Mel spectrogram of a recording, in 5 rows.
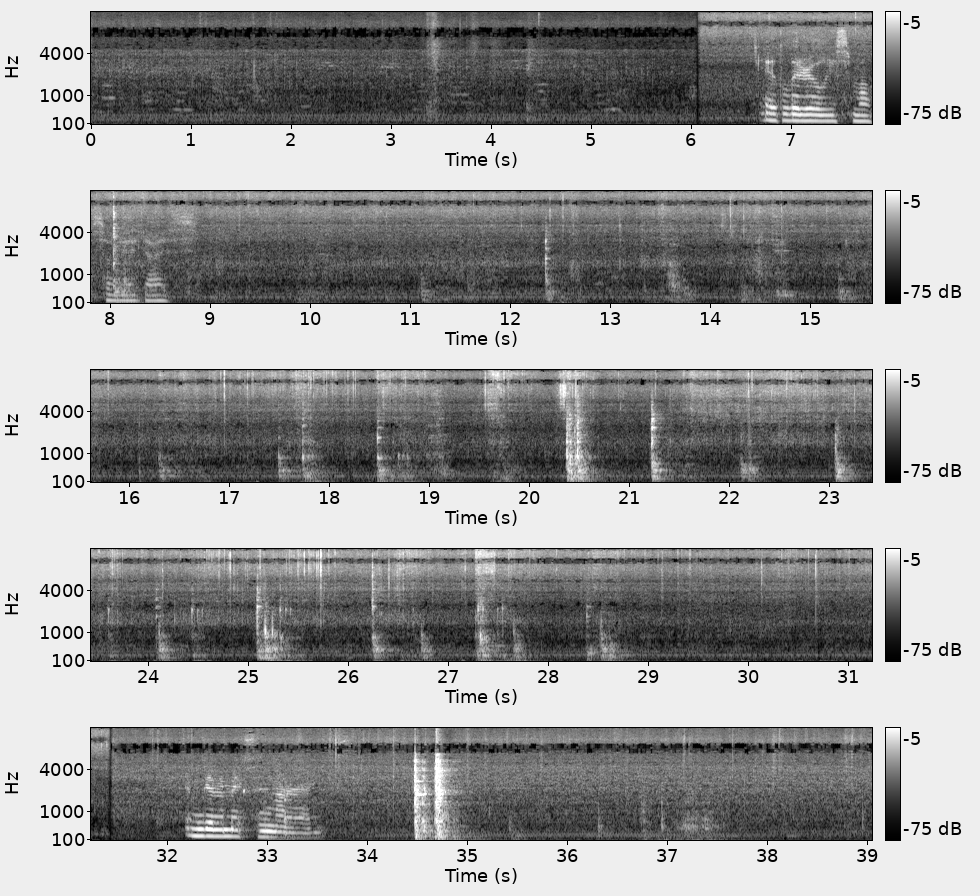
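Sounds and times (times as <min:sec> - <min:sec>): food sizzling in frying pan: 0:00.0 - 0:39.0
utensil scraping pan: 0:07.9 - 0:28.9.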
